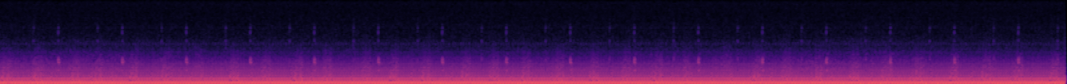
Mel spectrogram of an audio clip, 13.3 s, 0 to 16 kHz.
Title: VIOFO A119S Very Loud Noise on the Footage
